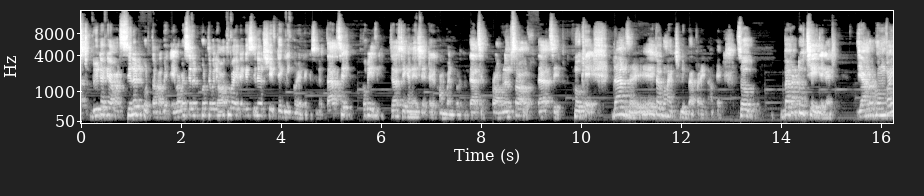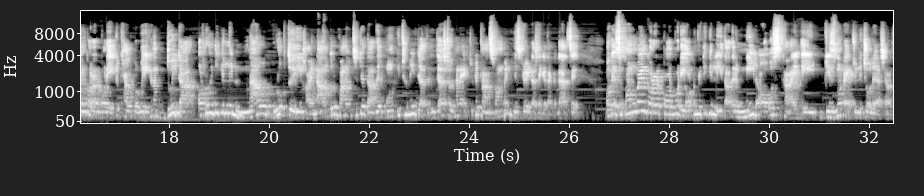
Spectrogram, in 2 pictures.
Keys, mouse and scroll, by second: 0.2 click, 21.0 click.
